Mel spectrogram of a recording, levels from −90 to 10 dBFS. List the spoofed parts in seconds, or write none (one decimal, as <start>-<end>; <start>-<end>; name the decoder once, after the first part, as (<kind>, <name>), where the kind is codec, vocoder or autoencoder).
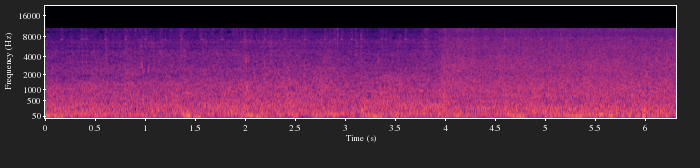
0.0-1.9 (vocoder, Vocos); 2.9-6.3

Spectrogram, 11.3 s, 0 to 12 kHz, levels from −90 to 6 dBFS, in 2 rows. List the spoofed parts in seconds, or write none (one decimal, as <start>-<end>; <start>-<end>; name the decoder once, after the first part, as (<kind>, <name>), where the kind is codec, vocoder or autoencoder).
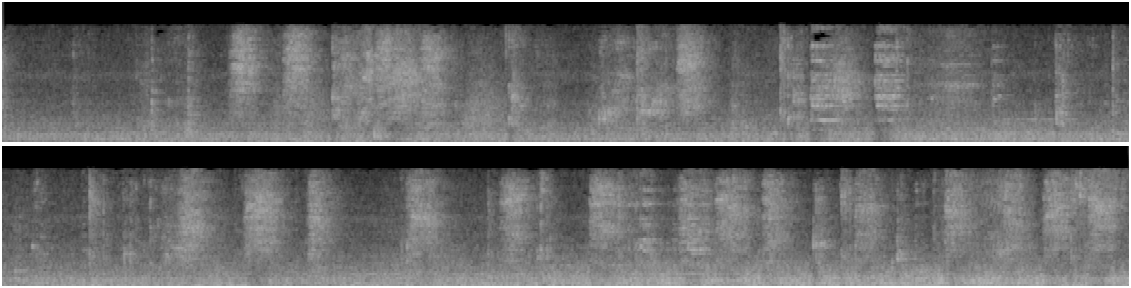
none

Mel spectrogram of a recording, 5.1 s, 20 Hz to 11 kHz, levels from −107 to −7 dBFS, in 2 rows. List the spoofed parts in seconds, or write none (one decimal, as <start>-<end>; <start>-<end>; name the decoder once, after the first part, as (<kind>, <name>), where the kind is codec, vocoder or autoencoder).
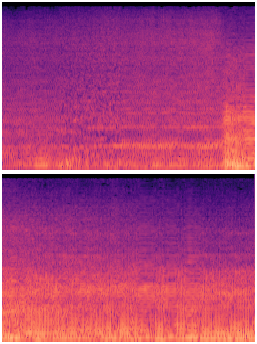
0.0-0.6 (vocoder, WaveNeXt); 1.2-5.1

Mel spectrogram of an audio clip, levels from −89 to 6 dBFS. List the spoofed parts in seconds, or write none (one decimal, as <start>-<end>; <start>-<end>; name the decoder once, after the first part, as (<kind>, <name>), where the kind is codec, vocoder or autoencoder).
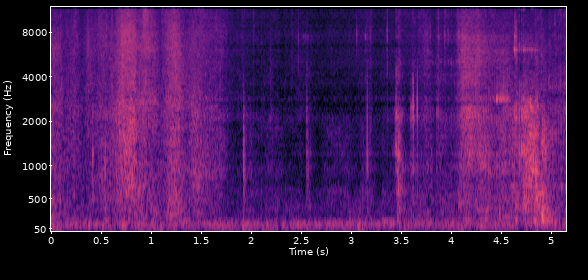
1.5-4.6 (codec, SNAC)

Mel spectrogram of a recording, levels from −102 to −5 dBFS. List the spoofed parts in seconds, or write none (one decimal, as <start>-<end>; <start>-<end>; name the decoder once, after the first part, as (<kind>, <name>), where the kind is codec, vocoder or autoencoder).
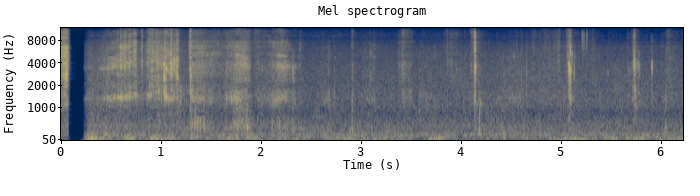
0.0-0.9 (vocoder, Vocos); 1.4-2.1; 3.9-5.2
